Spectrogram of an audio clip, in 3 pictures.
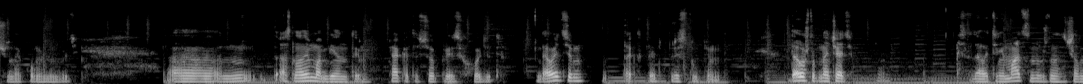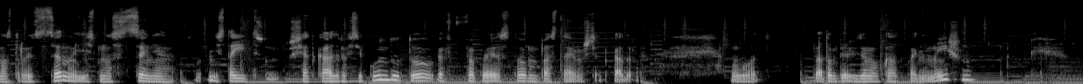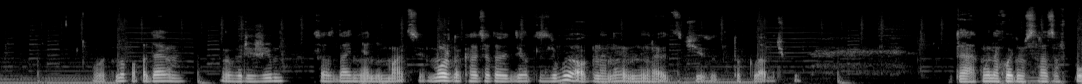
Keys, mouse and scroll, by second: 4.0 KP_1, 7.9-8.4 middle drag, 8.4-8.7 scroll up 2, 8.7-17.0 middle drag, 17.0 click, 17.3-20.1 middle drag, 20.1 click, 20.7 middle drag, 21.0 scroll down 2, 21.2-22.3 shift+middle drag, 22.3-23.3 scroll up 1, 23.3-23.9 scroll up 1, 23.9 click, 25.0 click, 25.2-30.6 shift+middle drag, 30.6 drag, 30.9 middle drag, 31.2 scroll up 2.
